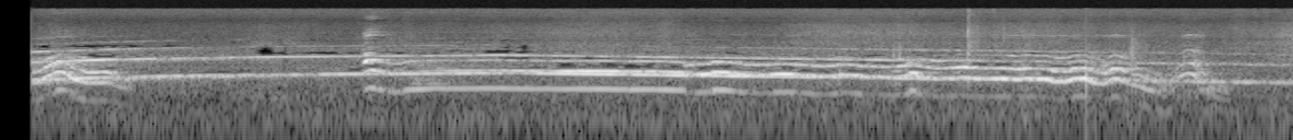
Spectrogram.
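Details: Female toy poodle howling along with a passing siren, which she does whenever she hears a fire truck: one long, steady, wavering howl held for about six seconds, rich in overtones, with a person urging her on.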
